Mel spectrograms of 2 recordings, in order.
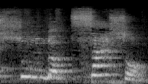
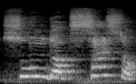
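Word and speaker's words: συνδοξάζω: La palabra glorificados, hermanos, de este pasaje es sundoxazo, así se escribe, sundoxazo con X, A y al final Z, sundoxazo, que significa exaltar a dignidad en compañía con.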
